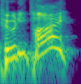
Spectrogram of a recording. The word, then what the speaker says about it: PewDiePie: Is it PewDiePie? Yeah, that's right.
